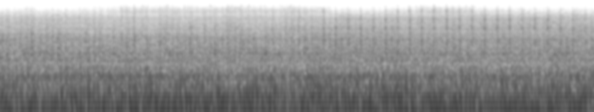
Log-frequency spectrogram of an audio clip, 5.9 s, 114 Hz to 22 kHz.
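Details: 1968 Ford F100 V8 running loud and rough with the valve cover off: fast, light metallic clacking over the top as rockers are loosened until they clack during valve adjustment; valve train clatter from loose rocker adjustment.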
